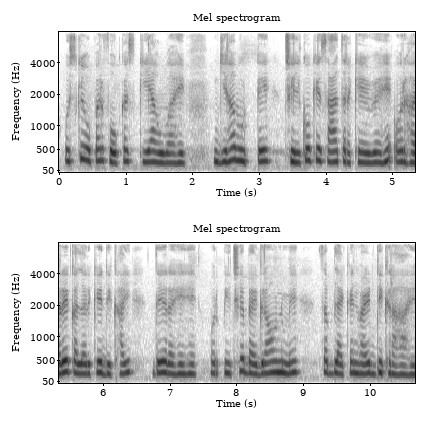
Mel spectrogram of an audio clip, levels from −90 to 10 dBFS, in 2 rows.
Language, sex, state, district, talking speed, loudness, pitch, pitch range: Hindi, female, Chhattisgarh, Rajnandgaon, 180 wpm, -18 LUFS, 225 Hz, 210-235 Hz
